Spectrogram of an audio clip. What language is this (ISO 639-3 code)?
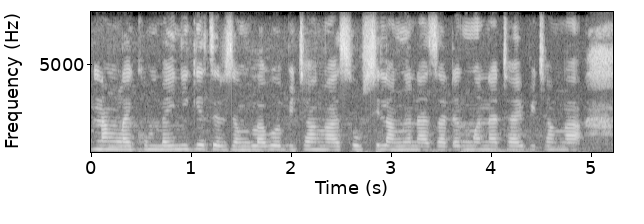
brx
